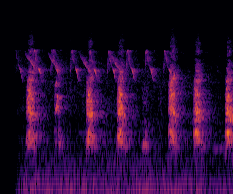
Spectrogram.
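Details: Labrador Retriever barking in a steady series of sharp, bright barks, about eight in under five seconds, each with a quick rising onset and short tail; a faint low hum runs beneath.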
